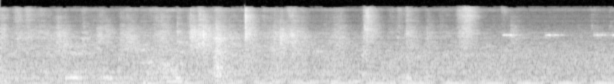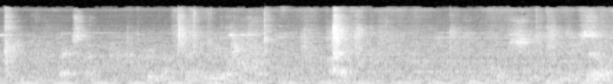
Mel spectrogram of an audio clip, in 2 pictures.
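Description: Indoor pub ambience: indistinct chatter and background music over a low, evenly pulsing hum, with scattered knocks and clinks.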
